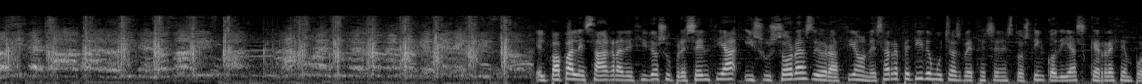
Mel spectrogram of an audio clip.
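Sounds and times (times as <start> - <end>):
large crowd of young pilgrims shouting and chanting: 0.0 - 5.4
speech: 5.4 - 11.4.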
